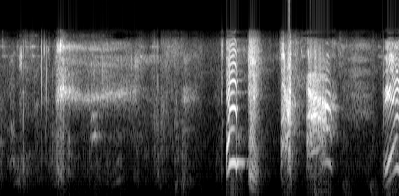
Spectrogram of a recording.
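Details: Puppies, with people talking softly at first, then about five short, sharp, high-pitched yelps in quick succession over the last two seconds.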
